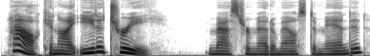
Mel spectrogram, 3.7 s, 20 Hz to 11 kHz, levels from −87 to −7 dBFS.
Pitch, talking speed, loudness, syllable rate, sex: 190 Hz, 160 wpm, -18 LUFS, 5.0 syllables/s, female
